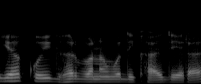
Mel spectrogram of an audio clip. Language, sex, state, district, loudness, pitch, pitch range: Hindi, male, Bihar, Begusarai, -43 LUFS, 120 Hz, 115-145 Hz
